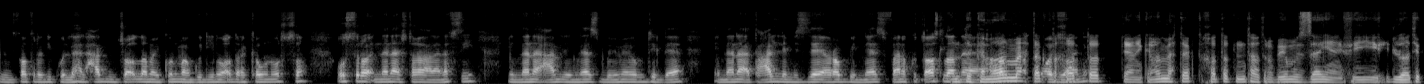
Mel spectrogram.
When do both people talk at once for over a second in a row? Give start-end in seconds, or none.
9.5-10.9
